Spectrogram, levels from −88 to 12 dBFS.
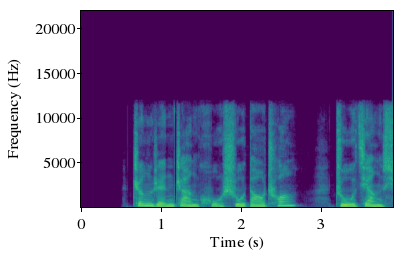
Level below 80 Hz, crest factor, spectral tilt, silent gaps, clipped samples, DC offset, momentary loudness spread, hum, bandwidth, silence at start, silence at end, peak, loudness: -48 dBFS; 14 dB; -5 dB/octave; none; under 0.1%; under 0.1%; 6 LU; none; 12 kHz; 0.65 s; 0 s; -2 dBFS; -15 LUFS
